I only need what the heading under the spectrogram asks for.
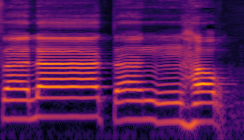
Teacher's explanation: را جو ہے وہ ساکن ہے اور اس سے پہلے زبر ہے تو موٹا ادا ہوگا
